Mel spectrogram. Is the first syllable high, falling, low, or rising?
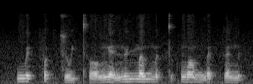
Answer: high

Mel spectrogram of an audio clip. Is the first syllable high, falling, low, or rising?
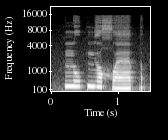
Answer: high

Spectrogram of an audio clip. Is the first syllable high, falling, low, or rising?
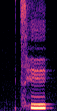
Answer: high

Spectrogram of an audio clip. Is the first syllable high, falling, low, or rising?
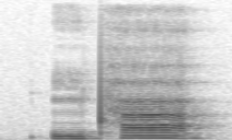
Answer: low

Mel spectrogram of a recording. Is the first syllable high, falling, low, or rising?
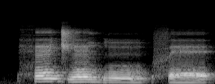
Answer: high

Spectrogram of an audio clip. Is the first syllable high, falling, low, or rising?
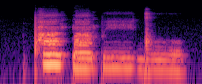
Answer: high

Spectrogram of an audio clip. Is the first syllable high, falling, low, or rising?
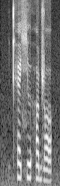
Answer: high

